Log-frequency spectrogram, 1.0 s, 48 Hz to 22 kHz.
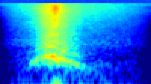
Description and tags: Raw audio of me swinging bamboo close to the recorder. I originally recorded these for use in a video game. The 'C' swings are much slower.
An example of how you might credit is by putting this in the description/credits:
And for more awesome sounds, do please check out my sound libraries.
The sound was recorded using a "H1 Zoom recorder" on 18th February 2017.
